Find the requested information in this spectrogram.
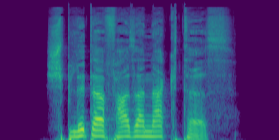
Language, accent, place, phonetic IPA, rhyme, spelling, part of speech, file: German, Germany, Berlin, [ˌʃplɪtɐfaːzɐˈnaktəs], -aktəs, splitterfasernacktes, adjective, De-splitterfasernacktes.ogg
- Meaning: strong/mixed nominative/accusative neuter singular of splitterfasernackt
